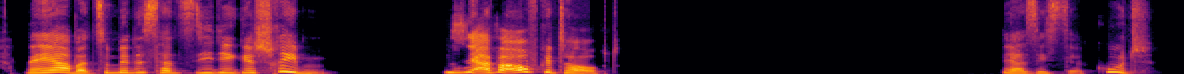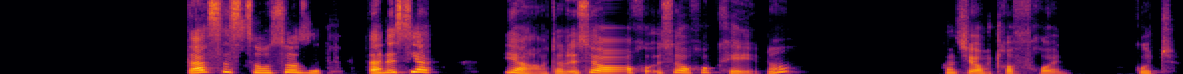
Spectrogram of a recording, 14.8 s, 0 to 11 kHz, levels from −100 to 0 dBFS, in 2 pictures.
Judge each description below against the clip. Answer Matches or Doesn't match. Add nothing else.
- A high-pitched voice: Matches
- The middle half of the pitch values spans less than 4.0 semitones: Doesn't match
